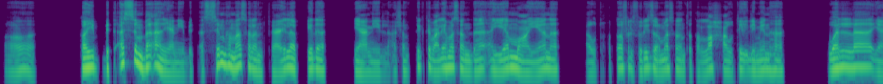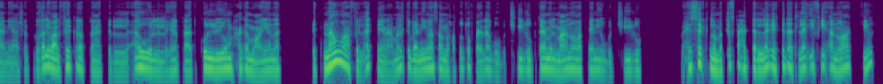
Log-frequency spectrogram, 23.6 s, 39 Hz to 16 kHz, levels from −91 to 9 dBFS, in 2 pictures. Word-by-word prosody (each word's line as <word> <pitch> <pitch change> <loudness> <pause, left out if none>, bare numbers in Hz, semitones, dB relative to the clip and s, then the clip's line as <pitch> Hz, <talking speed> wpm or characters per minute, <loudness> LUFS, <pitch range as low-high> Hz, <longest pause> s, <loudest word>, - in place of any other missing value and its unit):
آه، 100 +1 -5 0.6
طيب 130 0 +7
بتقَسّم 175 0 +5
بقى، 145 -5 +4
يعني 90 -1 -2
بتقَسّمها 160 - +1
مثلًا 135 -6 +2
في - - -7
علب 120 +6 +4
كده، 120 -3 +2 0.4
يعني 95 -1 +1
ال 90 -2 -12
عشان 100 +4 -9
تكتب 130 -5 -2
عليها 120 +5 +3
مثلًا 130 -6 +1
ده 110 +3 -1
أيام 115 +5 +3
معينة 110 +2 +1 0.4
أو 95 0 -6
تحطها 125 +6 -6
في 125 - -5
الفريزر 120 0 -2
مثلًا 115 0 -2
تطلعها 100 +4 -3
وتقلي 105 +1 -3
منها، 110 0 -1 0.6
والّا 140 +3 +4
يعني 90 -6 -4
عشان 90 +3 -11
تتغلب 135 +6 +2
على 120 - +5
الفكرة 135 +2 -2
بتاعة 100 -4 -7
الأول 105 +5 -1
اللي 95 -1 -6
هي 110 +1 -3
بتاعة 100 -2 -3
كل 125 -3 +3
يوم 125 +1 +2
حاجة 120 +1 -2
معينة، 105 +1 -1 0.5
بتنوع 175 +6 +6
في 125 - -9
الأكل 140 +3 -2
يعني 95 -3 -3
عملت 115 +9 -4
بانيه 110 +1 +1
مثلًا 125 -3 -1
وحطيته 120 +5 -8
في 110 - -4
علب 110 +3 -3
وبتشيله 115 +6 -6
وبتعمل 120 +2 0
معاه 105 +1 +2
نوع 120 -1 0
تاني 115 -1 -2
وبتشيله؟ 105 +1 -8 0.6
بحيث 135 +4 -1
يك 175 -6 +3
لما 110 -3 +3
تفتح 155 +5 -3
التلاجة 130 +1 +2
كده 145 +3 0
تلاقي 135 +2 -1
في 140 +1 -2
أنواع 125 +2 0
كتير؟ 140 +4 -5
115 Hz, 175 wpm, -26 LUFS, 105-130 Hz, 0.6 s, طيب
